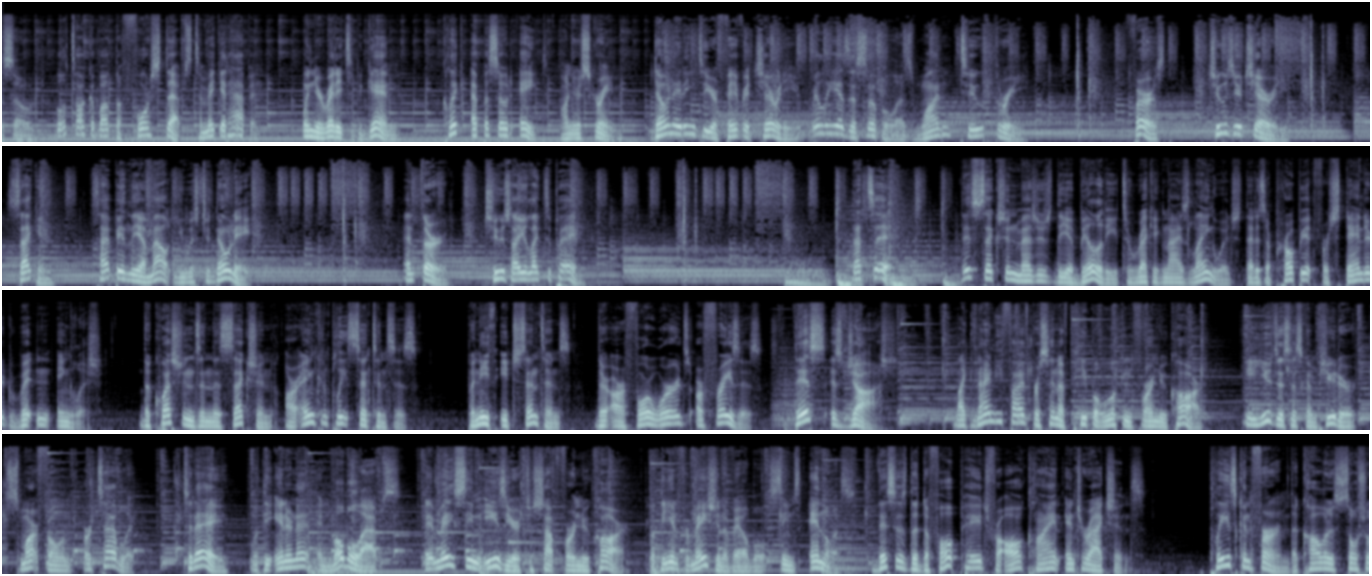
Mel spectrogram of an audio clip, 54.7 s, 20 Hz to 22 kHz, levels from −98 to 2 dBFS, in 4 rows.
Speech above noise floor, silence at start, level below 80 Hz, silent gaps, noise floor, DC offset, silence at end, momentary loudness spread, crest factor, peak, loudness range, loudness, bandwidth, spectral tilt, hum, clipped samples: 42 dB; 0 s; -44 dBFS; none; -67 dBFS; under 0.1%; 0 s; 13 LU; 20 dB; -6 dBFS; 4 LU; -26 LUFS; 16 kHz; -5.5 dB/octave; none; under 0.1%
